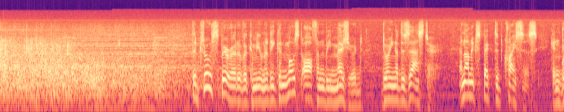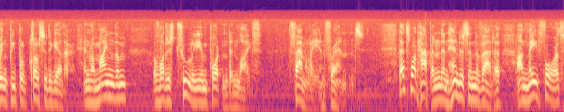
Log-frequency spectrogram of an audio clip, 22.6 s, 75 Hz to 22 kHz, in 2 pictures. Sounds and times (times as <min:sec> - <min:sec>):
Speech: 0:03.9 - 0:18.6, 0:19.2 - 0:22.5.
